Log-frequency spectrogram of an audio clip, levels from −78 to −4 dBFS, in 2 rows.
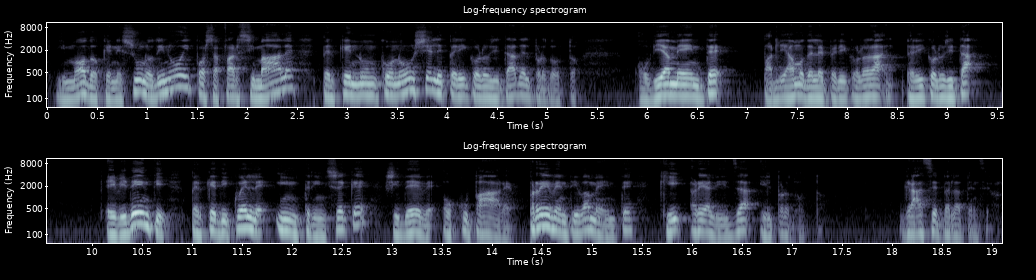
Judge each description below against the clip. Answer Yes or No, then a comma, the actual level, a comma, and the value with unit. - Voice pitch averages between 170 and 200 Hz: No, low, 115 Hz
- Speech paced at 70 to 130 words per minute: Yes, slow, 115 wpm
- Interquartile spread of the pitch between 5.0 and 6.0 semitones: No, average, 4.2 semitones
